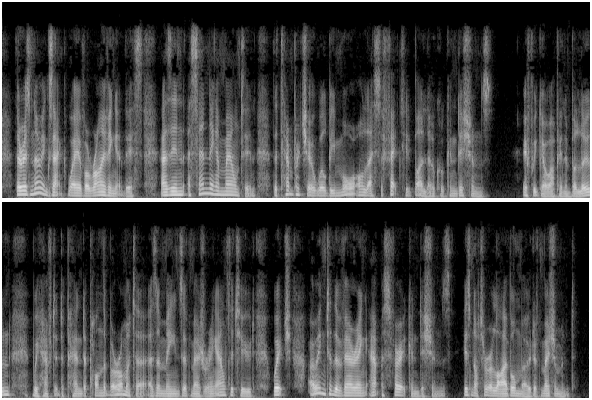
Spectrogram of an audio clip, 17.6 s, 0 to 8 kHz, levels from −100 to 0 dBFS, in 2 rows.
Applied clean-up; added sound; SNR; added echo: none; none; none; none.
